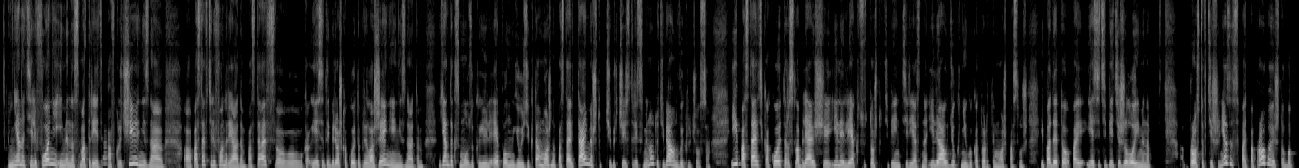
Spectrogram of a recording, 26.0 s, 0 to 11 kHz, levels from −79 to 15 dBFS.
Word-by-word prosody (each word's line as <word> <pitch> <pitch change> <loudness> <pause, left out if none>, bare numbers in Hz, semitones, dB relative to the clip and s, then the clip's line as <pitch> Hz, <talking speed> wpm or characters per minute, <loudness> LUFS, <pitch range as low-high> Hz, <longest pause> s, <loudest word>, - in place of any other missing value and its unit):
не 225 +8 +4
на 275 -4 +1
телефоне 260 +8 +2
именно 220 -2 +1
смотреть, 205 -6 0
а 175 +1 -4
включи, 230 - +1
не 250 -3 -1
знаю, 185 -6 0 0.4
а, - - -1
поставь 230 +5 0
телефон 255 -2 -3
рядом. 175 -5 +1
Поставь, 230 +11 -1
э, 185 -3 -3
как - - -8
если 230 +1 -2
ты 225 - -6
берёшь 230 +1 0
какое-то 215 0 -1
приложение, 210 +4 +1
не 185 0 -1
знаю, 180 -2 -2
там, 165 -3 -8 0.3
"Яндекс 275 -1 0
Музыка" 215 -4 -3
или 185 +1 -1
Apple 230 -2 +1
Music, 195 -6 -3
там 240 +3 +1
можно 235 -1 +1
поставить 200 +1 +1
таймер, 295 - +5
чтоб, 190 -2 -10
типа, 205 -2 -8
через 210 0 -5
30 225 -2 -9
минут 330 - -2
у - - -8
тебя 220 +9 +4
он 250 -7 0
выключился. 165 -5 -8 0.4
И 340 +4 +4
поставить 260 -2 +4
какое-то 255 +3 +2
расслабляющую 225 +2 +1
или 255 -3 0
лекцию, 210 -1 -1
то, 205 - -2
что 200 - -12
тебе 200 -1 -7
интересно, 185 -2 -4
или 225 +7 -1
аудиокнигу, 230 -5 +2
которую 180 -2 -4
ты 175 - -9
можешь 170 0 -4
послуш 165 -1 -8 0.2
И - - -6
под 225 +1 +3
это, 235 -2 +3
пай 215 -2 0
если 230 -1 -2
тебе 225 +1 -5
тяжело 225 +1 +2
именно 195 -2 0
т 180 - -34 0.7
просто 230 -4 +4
в - - -20
тишине 215 - -1
засыпать, 225 - -5
попробуй, 310 - +2
чтобы 200 -1 -5
215 Hz, 170 wpm, -21 LUFS, 190-240 Hz, 0.7 s, таймер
